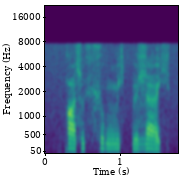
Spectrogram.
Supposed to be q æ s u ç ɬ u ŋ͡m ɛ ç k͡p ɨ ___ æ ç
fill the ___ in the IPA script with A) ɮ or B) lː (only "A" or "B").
A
